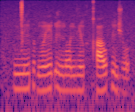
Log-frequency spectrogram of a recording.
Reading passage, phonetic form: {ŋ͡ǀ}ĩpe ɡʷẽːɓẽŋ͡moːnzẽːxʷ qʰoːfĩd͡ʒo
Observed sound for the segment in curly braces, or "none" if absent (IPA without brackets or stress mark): ŋ͡ǀ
